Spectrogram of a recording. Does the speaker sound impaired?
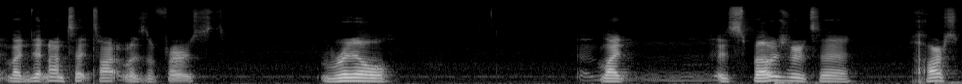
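Yes: muscular dystrophy.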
